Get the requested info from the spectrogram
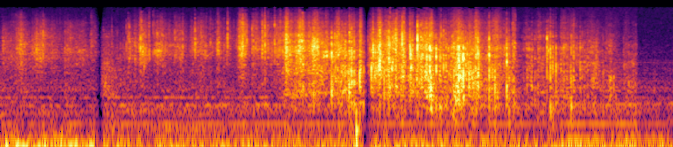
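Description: A crumpled sheet of paper being unfolded and smoothed out by hand, crinkling, loudest in the middle.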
